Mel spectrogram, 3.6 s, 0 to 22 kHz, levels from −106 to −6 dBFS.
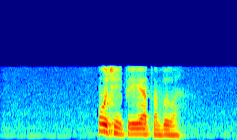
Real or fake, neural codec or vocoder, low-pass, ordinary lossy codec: fake; codec, 16 kHz in and 24 kHz out, 1 kbps, XY-Tokenizer; 3.6 kHz; AAC, 16 kbps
